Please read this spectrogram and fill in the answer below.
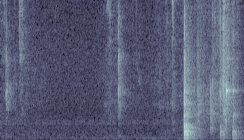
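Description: A few faint clicks, then one sharp knock or clatter near the end, from hard objects being handled on a work table.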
